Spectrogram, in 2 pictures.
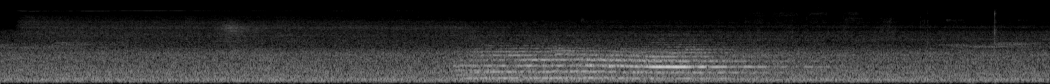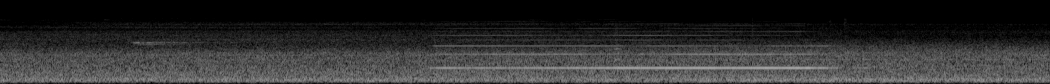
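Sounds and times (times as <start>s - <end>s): station ambience: 0.0s - 21.0s
train humming and hissing: 0.0s - 21.0s
held pitched signal tone: 14.8s - 19.0s.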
